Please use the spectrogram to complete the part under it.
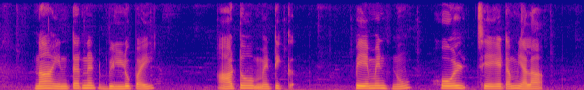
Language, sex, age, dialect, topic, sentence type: Telugu, female, 18-24, Utterandhra, banking, question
